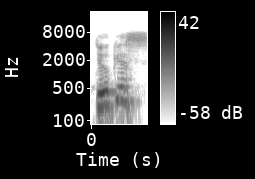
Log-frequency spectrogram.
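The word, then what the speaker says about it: Daukaus: knows um so uh chris duck duckus dukis is how you say it anyway he's fighting alexi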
